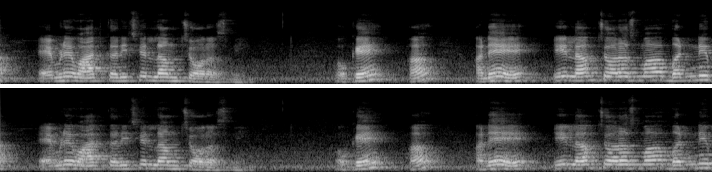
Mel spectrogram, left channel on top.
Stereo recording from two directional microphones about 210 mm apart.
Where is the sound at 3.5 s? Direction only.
25° left (ahead or behind).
